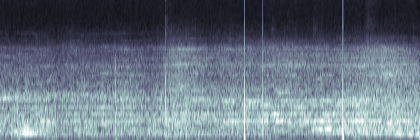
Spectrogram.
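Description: Steady background din of voices and music, with three sharp clicks in the second half.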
